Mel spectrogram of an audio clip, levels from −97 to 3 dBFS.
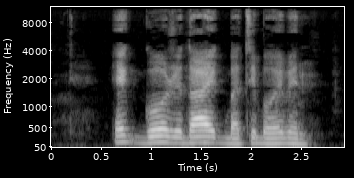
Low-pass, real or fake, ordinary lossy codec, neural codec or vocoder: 10.8 kHz; real; AAC, 48 kbps; none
